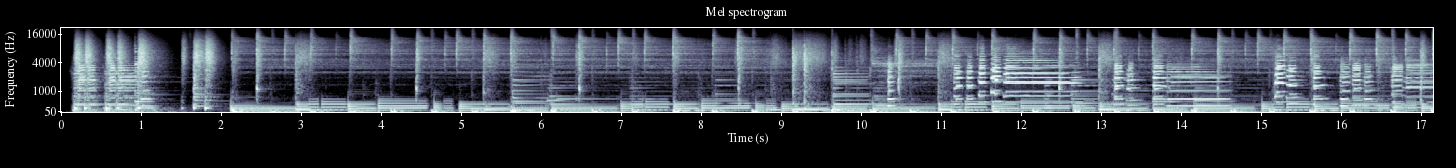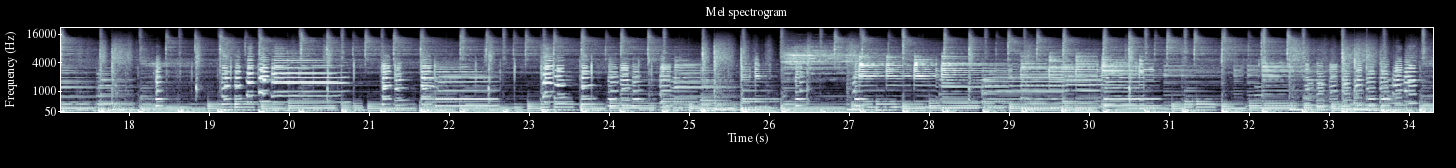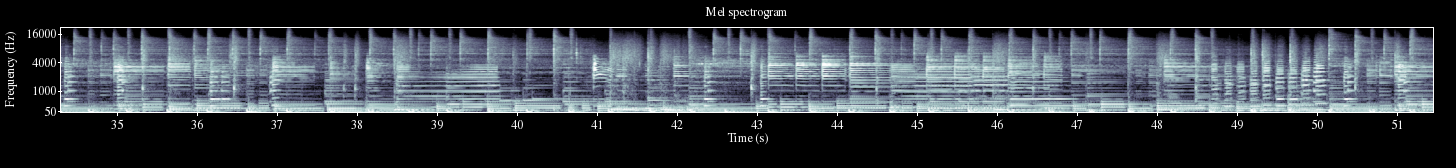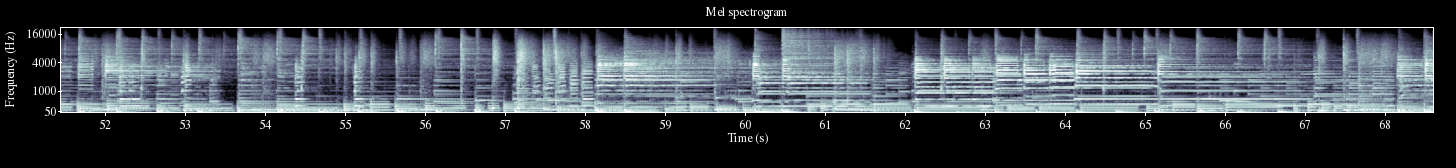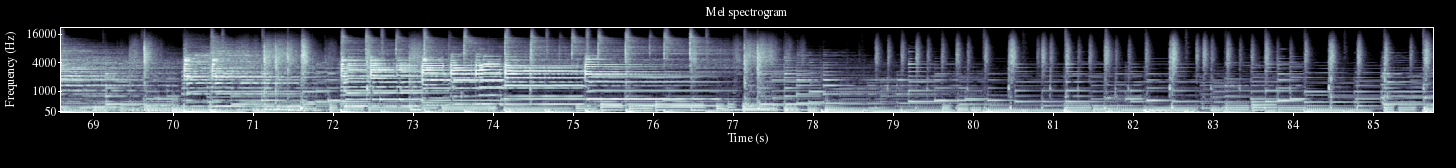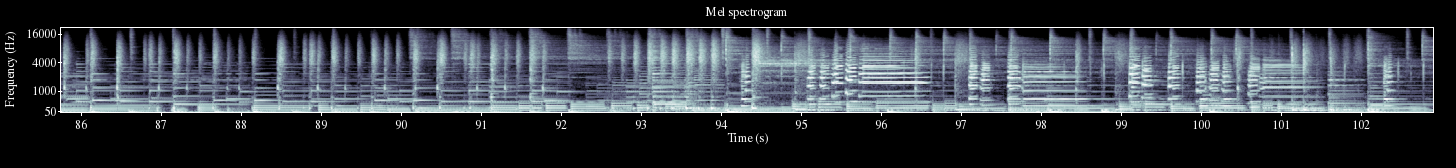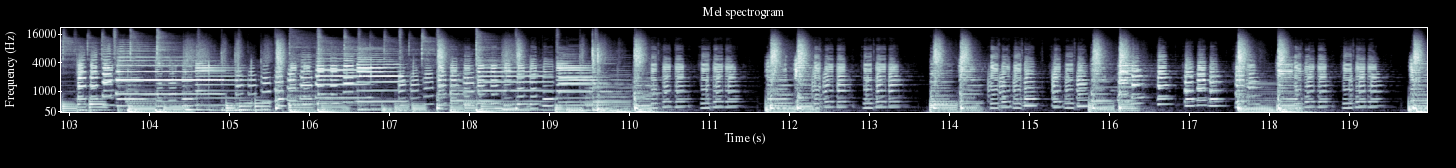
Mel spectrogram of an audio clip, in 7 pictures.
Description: Versió cantada:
